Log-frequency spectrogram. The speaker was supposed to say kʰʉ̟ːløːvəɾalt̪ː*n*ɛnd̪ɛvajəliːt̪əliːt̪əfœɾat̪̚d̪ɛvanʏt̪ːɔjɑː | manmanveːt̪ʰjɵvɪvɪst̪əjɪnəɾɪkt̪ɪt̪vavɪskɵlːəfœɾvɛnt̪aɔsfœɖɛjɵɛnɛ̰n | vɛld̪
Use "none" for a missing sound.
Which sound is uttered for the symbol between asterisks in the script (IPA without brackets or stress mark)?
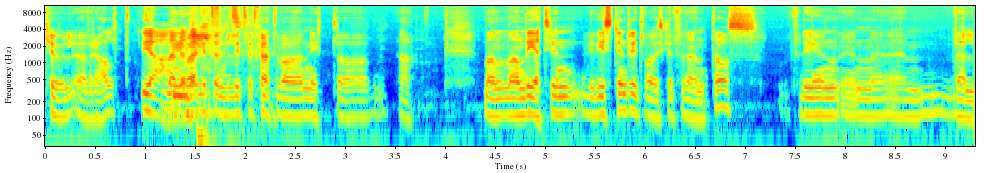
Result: m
